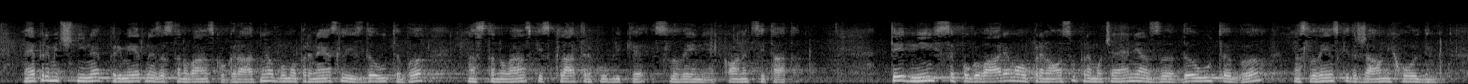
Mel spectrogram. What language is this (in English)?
Slovenian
